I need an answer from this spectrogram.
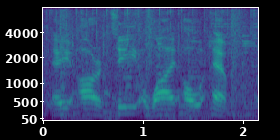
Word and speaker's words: Artyom: A-R-T-Y-O-M. Artyom. Yeah. That's pretty much it. Just Artyom.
